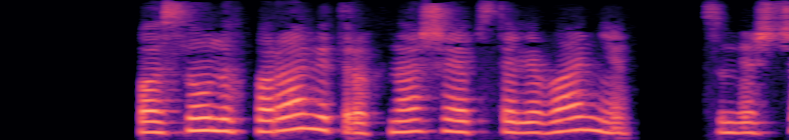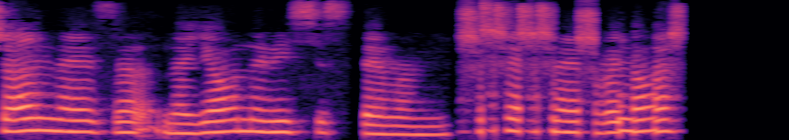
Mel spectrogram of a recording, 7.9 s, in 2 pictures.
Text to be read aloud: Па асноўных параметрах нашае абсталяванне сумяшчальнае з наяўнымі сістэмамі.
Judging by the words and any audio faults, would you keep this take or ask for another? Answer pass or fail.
fail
